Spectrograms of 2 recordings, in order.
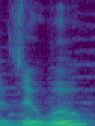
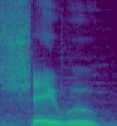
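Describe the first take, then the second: First: The name begins with a z sound. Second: The name begins with a sh sound. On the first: This is a guess from reading the spelling. The speaker calls it wrong. "I said Zuwu, because it was like X U" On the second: This is how the game pronounces it. The speaker calls it right. "but I think it's Shei Wu"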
